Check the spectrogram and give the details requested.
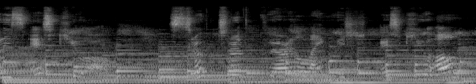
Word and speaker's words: SQL: SQL, pronounced as SQL or sometimes as SQL, is actually the standard language for dealing with relational database.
